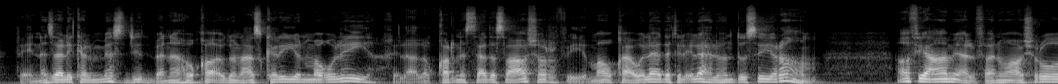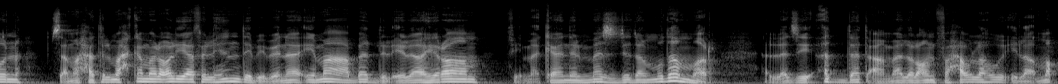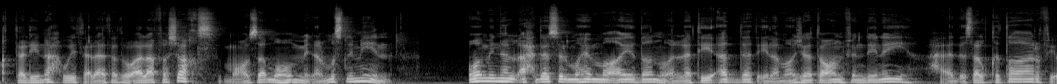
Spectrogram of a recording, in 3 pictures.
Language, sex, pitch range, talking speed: Arabic, male, 90-120 Hz, 115 wpm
